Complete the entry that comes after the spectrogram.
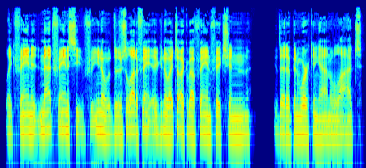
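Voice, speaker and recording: Gravelly guy doing a rambly sleep podcast, kinda monotone, stammers and trails around, halting bedtime talk. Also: mid-range voice, dry recording, clean studio sound. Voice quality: creaky, gravelly. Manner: meandering, halting, often stammers and repeats words. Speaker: podcast host.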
